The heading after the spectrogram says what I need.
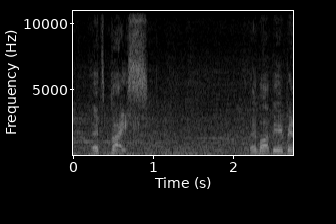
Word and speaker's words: Buis: for Colombia so Dian base the correct pronunciation is not Bo it's base there might be a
